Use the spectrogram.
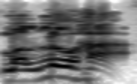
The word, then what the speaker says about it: Meluha: of having my first maluha and I'm gonna tell you I'm saying it right right yes you are let's make sure I'm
